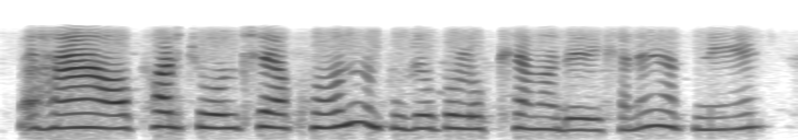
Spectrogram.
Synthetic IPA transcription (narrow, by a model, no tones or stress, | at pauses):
ɦɛ̃ɔpʰəɾt͡ʃolt͡ʃʰeəkʰonpud͡ʒokolokʰːjamad̪eɾekʰɛneəpne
